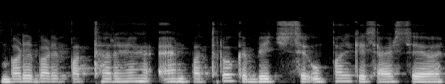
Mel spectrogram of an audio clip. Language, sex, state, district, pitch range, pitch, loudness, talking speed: Hindi, male, Chhattisgarh, Sukma, 130-135 Hz, 130 Hz, -16 LUFS, 175 wpm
